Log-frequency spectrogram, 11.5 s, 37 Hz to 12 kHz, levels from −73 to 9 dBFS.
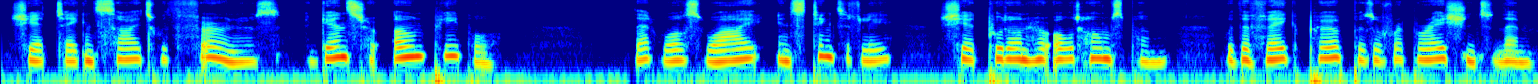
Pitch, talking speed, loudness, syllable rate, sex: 200 Hz, 150 wpm, -19 LUFS, 5.0 syllables/s, female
